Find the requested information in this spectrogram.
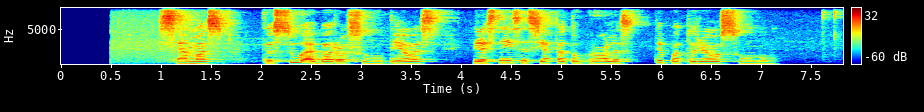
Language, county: Lithuanian, Marijampolė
